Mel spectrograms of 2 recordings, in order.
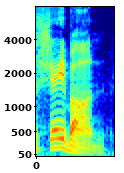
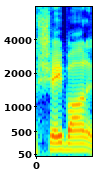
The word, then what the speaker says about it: Chabon: First of all, I heard Michael Chabon pronounce it. It's Michael Chabon. So Michael Chabon is how it is pronounced.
